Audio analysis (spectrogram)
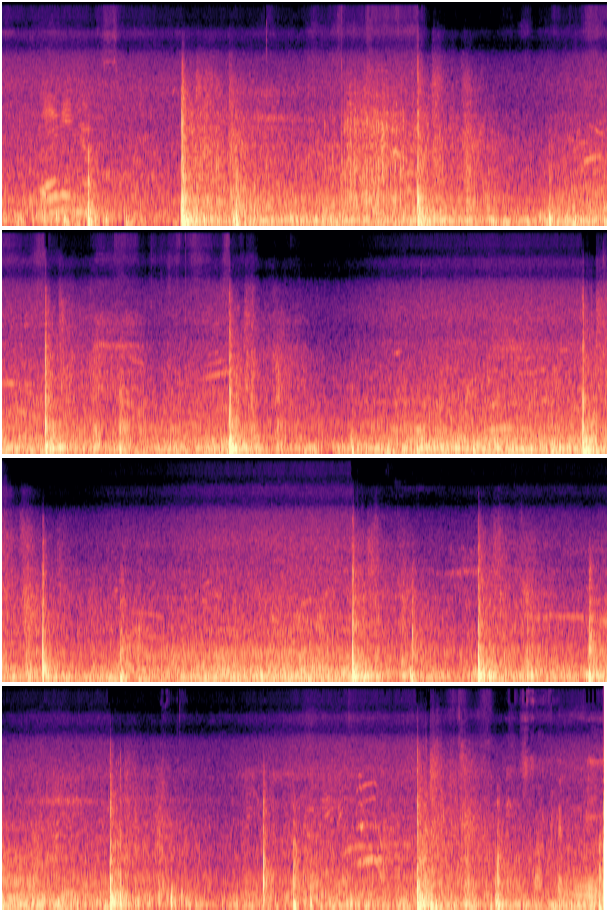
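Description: Fireworks bursting outdoors on a windy evening, a series of sharp irregular bangs and pops at moderate distance, with people chatting in between the explosions.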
